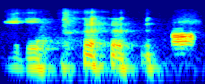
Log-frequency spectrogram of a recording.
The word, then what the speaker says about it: Pavel: Yeah, just say Pavel.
